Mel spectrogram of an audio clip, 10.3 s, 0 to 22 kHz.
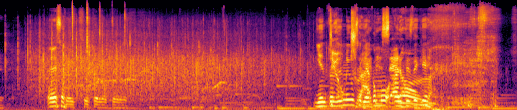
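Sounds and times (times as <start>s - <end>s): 
hands clapping: 0.0s - 7.5s
speech: 1.0s - 2.8s, 6.3s - 8.9s.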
